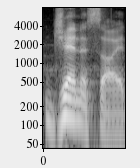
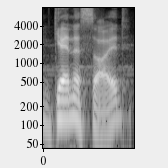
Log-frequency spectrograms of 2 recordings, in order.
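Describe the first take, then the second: First: It begins with a soft G sound. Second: It begins with a hard G sound. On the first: The speaker calls it right. "You would say" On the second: The speaker calls it wrong. "You wouldn't say"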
